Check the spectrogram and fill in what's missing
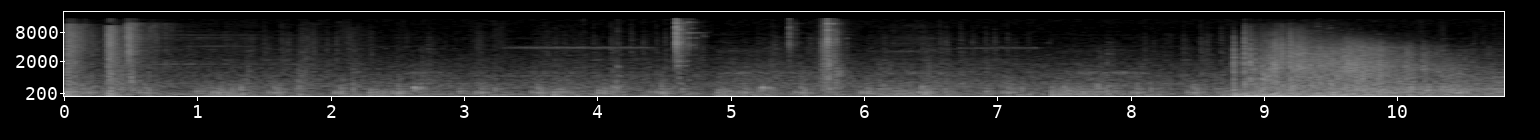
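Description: Grenade blasts and gunfire in the Fallout 76 video game, a series of sharp booming bursts spread across the clip, with a heavier rumbling explosion near the end, all without talk.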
